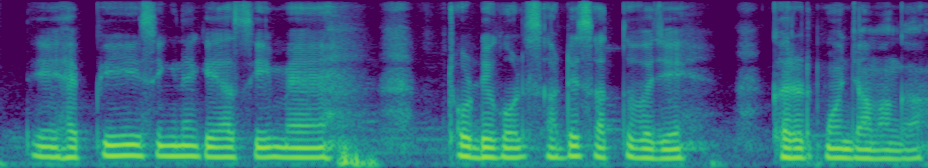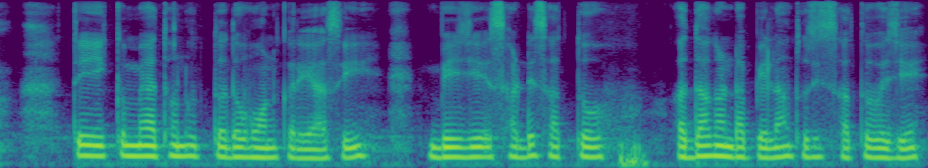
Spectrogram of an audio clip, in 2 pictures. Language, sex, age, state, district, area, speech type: Punjabi, male, 30-45, Punjab, Mohali, urban, spontaneous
